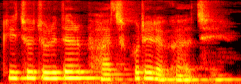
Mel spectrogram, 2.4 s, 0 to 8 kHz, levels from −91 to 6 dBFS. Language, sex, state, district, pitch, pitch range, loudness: Bengali, female, West Bengal, Cooch Behar, 205 Hz, 165-220 Hz, -15 LUFS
